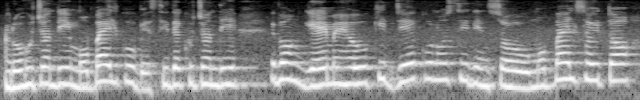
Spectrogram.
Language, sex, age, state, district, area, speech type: Odia, female, 60+, Odisha, Jajpur, rural, spontaneous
